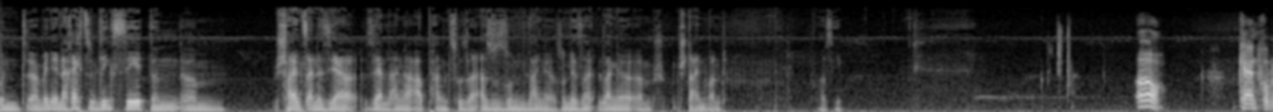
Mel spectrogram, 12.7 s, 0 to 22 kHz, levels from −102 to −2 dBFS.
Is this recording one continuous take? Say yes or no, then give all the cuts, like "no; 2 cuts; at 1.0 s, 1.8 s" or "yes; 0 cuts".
yes; 0 cuts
